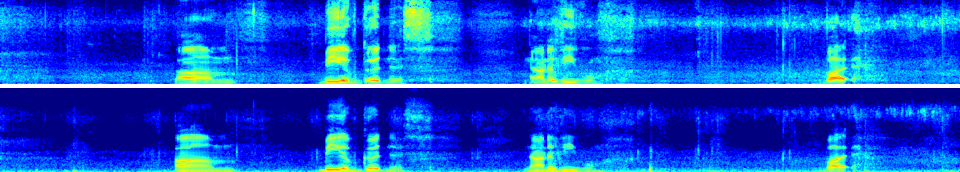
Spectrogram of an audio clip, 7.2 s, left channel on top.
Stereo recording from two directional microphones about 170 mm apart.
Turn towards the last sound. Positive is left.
turn(degrees=30)  # may be behind; listen again after turning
